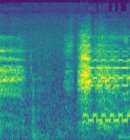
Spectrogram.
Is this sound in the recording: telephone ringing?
yes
